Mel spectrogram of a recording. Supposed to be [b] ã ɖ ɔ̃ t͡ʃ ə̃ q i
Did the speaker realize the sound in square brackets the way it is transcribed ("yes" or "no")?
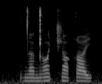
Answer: no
